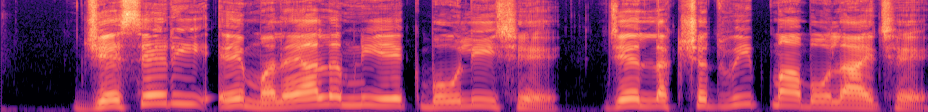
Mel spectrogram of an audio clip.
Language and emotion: Gujarati, neutral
